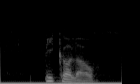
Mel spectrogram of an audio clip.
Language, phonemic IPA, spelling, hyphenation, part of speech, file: Dutch, /ˈpi.koː.loː/, piccolo, pic‧co‧lo, noun, Nl-piccolo.ogg
- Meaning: 1. piccolo (small flute) 2. piccolo, hotel porter 3. piccolo (small bottle of champagne)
